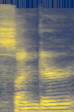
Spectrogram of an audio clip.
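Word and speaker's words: tsundere: It's like T-S-U-N-D-R-E. – Oh, yeah, it starts with a T. – It's Sunder.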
